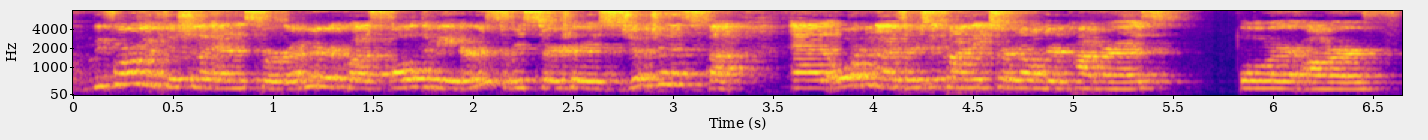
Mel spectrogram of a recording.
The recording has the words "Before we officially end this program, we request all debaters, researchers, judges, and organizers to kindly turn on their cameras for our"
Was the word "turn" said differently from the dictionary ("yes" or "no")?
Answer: yes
